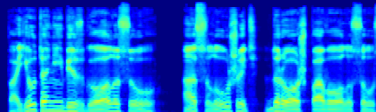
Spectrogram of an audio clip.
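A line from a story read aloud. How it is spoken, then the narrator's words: Plain. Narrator (Russian): сказал другой мужик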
